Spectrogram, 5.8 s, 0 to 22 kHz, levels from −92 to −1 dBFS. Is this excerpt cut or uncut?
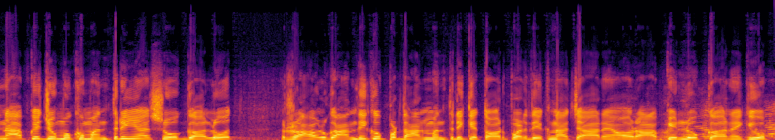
uncut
